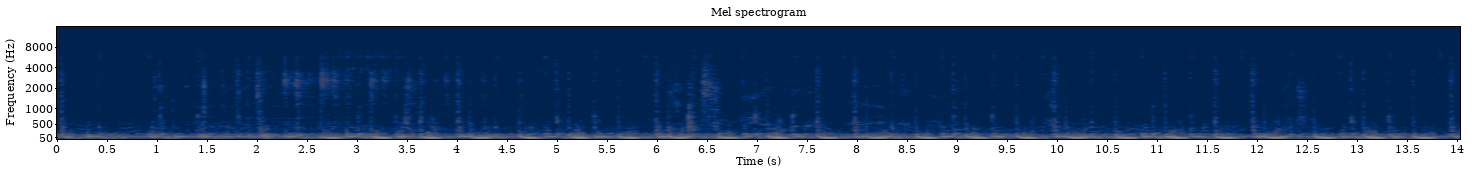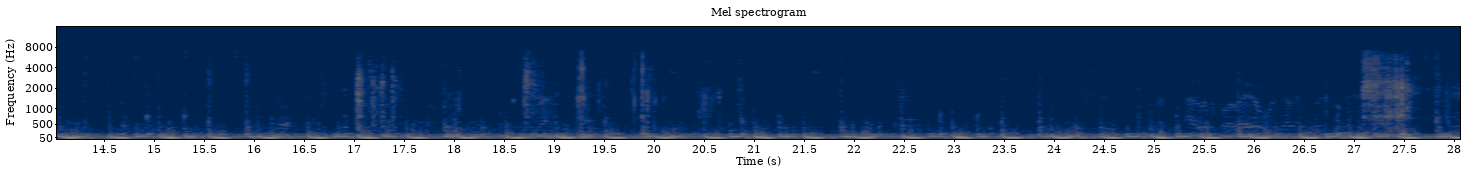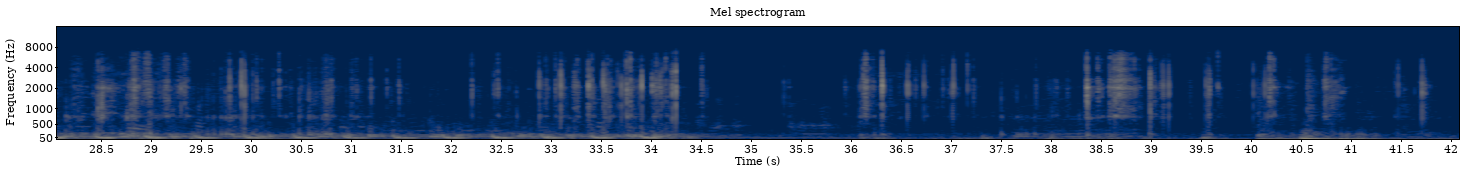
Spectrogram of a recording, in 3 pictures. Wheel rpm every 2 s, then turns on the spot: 0, 0, 0, 0, 0, 0, 0, 0, 0, 0, 0, 0, 0, 0, 0, 0, 0, 0, 0, 0, 0.
none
